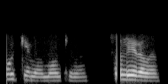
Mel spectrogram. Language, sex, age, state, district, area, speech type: Tamil, female, 18-30, Tamil Nadu, Thanjavur, rural, conversation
